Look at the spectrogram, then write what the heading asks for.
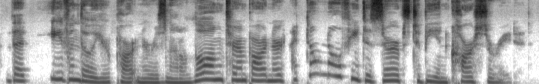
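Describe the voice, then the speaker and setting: A woman's voice: mid-range voice, sing-song, brisk, warm tone, no echo, studio quality. A woman playing a well-meaning, easily flustered radio advice host in a comedy show, hesitant and diplomatic as she talks. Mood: coaxing. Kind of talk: improvised comedy call-in show acting.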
